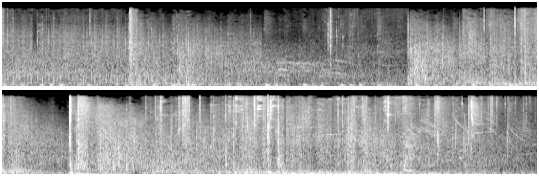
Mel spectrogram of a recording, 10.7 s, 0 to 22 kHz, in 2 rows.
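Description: Battlefield 1 gunfire on hardcore mode: loud, sharp rifle cracks and booming shots come in scattered bursts over a rumbling battlefield din, with dense rapid firing in the second half and no voices.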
